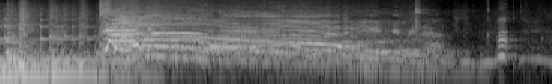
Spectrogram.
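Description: A group of people cheer and laugh loudly.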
